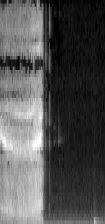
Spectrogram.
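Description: A rushing, hiss-like noise that swells and cuts off suddenly just under a second in, then near silence with a faint low hum.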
